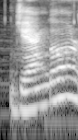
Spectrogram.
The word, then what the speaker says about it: Django: And yeah, let's call ourselves Django, right? The D is silent and also non-existent in this case.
